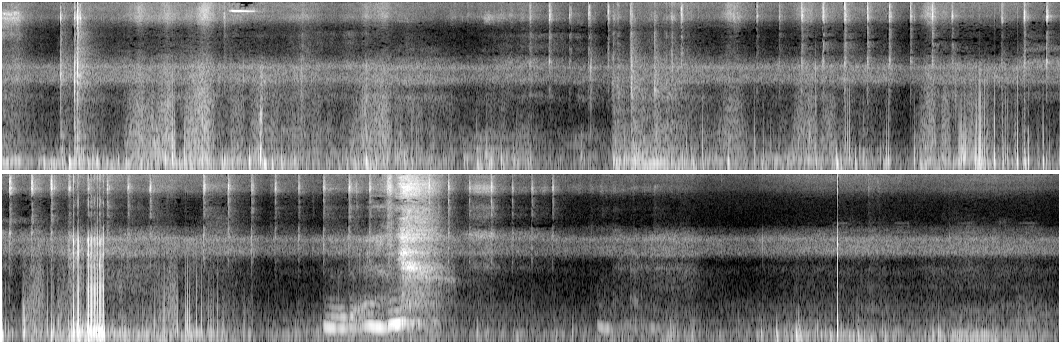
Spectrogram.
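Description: Indistinct, muffled voices and low handling noises in a small room, with a short rising voice sound about three-quarters of the way through.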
